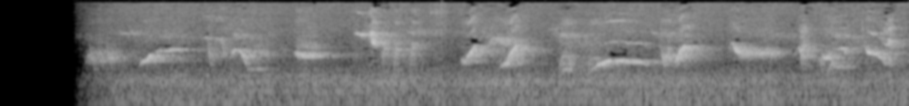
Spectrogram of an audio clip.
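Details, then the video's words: Birds singing in a back yard in the Arizona desert: quick chirped and whistled notes, some rising and some falling, follow one another closely over a low steady background hum. "Birds singing in The Arizona Desert"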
